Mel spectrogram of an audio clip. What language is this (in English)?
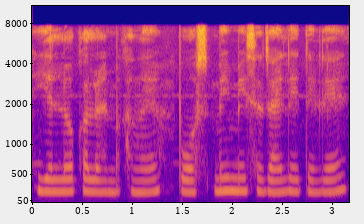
Wancho Naga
